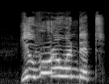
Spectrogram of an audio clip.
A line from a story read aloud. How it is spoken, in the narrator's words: Kitty screamed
